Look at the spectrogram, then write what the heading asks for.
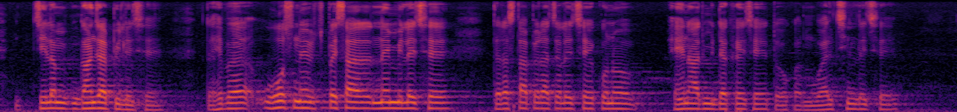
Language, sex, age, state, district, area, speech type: Maithili, male, 45-60, Bihar, Madhepura, rural, spontaneous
